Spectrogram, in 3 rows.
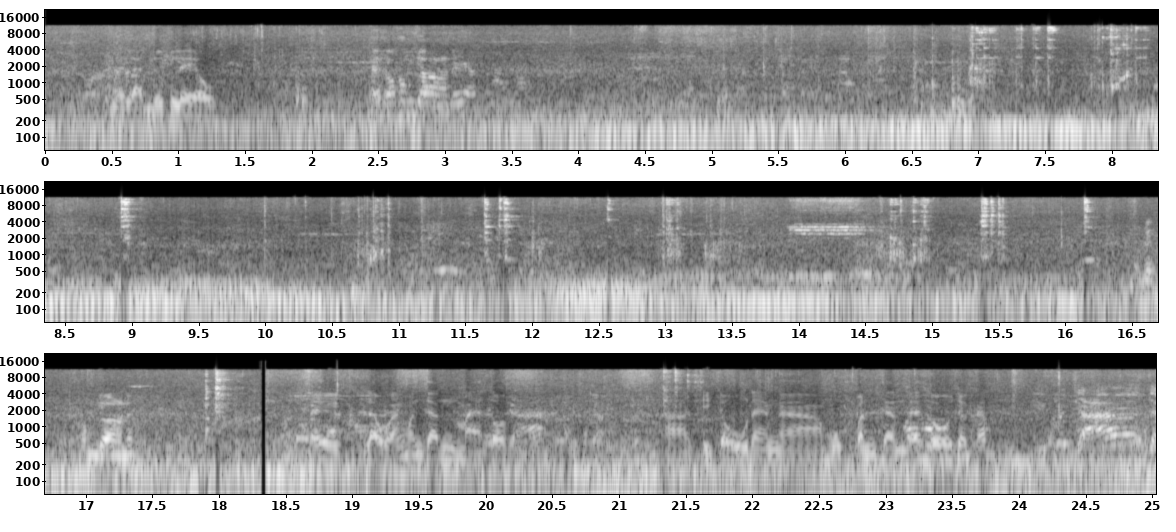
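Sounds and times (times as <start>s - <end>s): low traffic hum: 0.0s - 25.0s
metal utensils clinking: 6.6s - 9.2s, 10.6s - 13.6s, 14.5s - 16.4s, 17.8s - 18.3s.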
